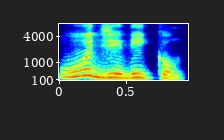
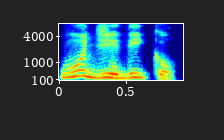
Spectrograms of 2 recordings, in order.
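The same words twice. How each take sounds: No difference in how they are said.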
